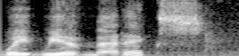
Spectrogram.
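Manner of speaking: ordinary delivery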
